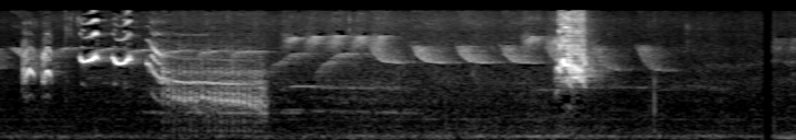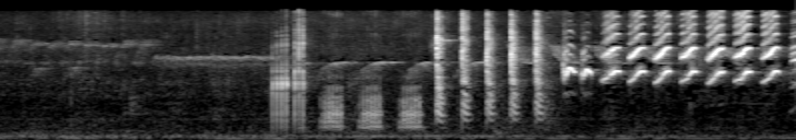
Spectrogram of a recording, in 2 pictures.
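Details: Female Nias hill myna calling to the male in breeding season mood. Soft mixed whistles and squeaks give way to harsher notes and end in a rapid, evenly repeated series of sharp calls.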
